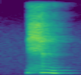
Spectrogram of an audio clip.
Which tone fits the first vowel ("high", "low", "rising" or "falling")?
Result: falling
